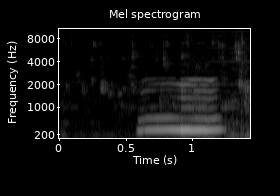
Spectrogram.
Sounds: Sigh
